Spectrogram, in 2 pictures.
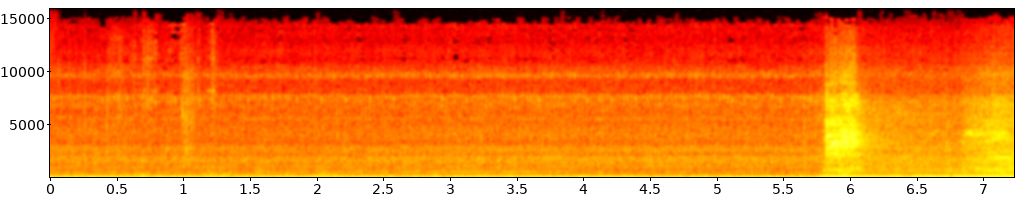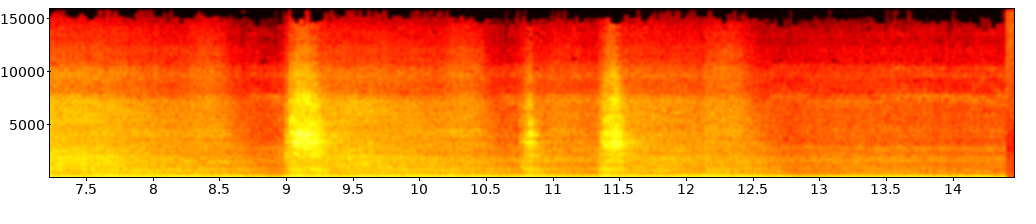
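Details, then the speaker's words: BMW M2 Competition (F87) after a Nürburgring GP trackday where power dropped under full acceleration: revving pulls with a light metallic chirp that grows with throttle; the owner hopes for an exhaust leak or crack, cause unconfirmed. "das twitchergeräusch ist noch immer ich habe jetzt eine Aufnahme gemacht wo man es ein bisschen hört je nachdem wie viel Gas man gibt also je mehr Gas man gibt desto größer wird das zwitchergäusch"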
